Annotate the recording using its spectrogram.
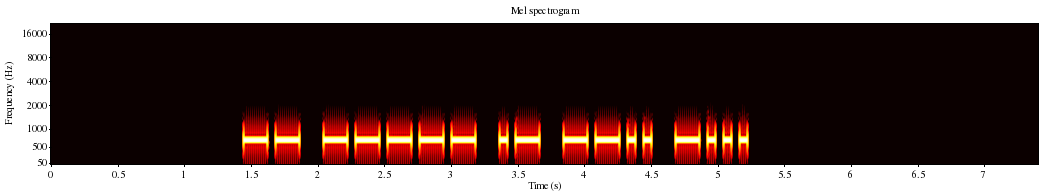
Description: Morse code, heard as a keyed tone, about 20 wpm, 700 Hz. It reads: M0AZB
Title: DXCC-100 Call Signs - 5 Characters - Repeated 2x - 20wpm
